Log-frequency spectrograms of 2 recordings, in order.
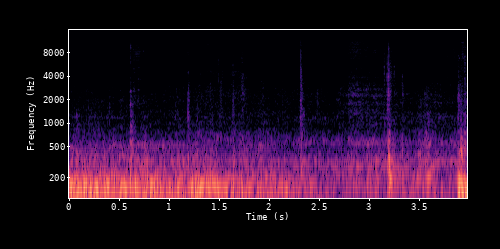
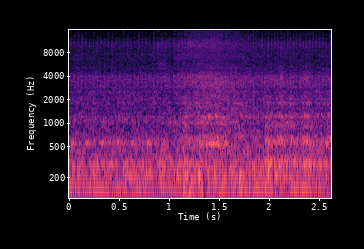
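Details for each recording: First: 2021 Maruti Eeco CNG, 31,000 km: after throttle body cleaning and throttle calibration, idle is perfect and it drives well with no rpm fluctuation; steady low engine rumble under way, no misfire or surging, a couple of light road thumps. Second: 2021 Maruti Eeco CNG, 31,000 km, idling: rpm fluctuates two or three times when CNG is switched off, a gentle rise and fall rather than a steady beat; idle hunting blamed on a very dirty throttle body, to be cleaned.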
